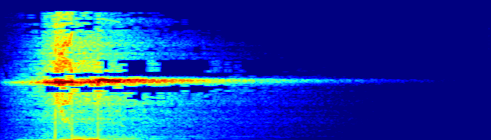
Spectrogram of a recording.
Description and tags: A high pitched and high speed "zing" sort of sound, perhaps for something moving very fast. This one also has a low frequency element.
